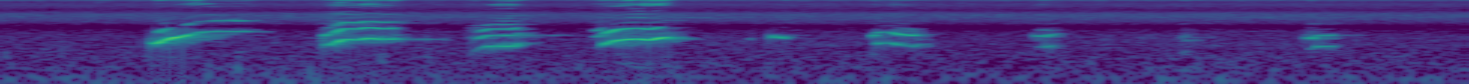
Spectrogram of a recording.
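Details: Cavalier King Charles Spaniel puppies waiting for breakfast give a quick run of high yelping whimpers. Two or three louder rising cries come first, then softer short squeaks that fade out.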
